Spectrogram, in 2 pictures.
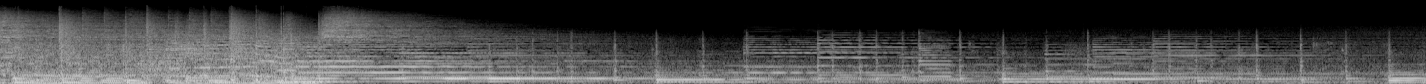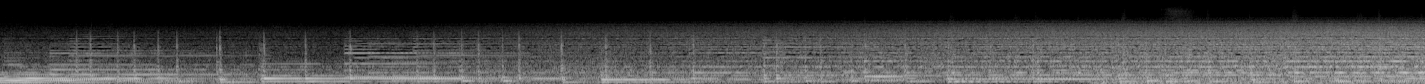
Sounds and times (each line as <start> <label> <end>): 0.0 drums 6.0
0.0 guitar 28.5
22.2 stroh violin 28.5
